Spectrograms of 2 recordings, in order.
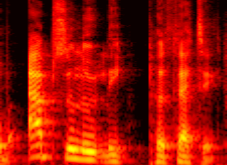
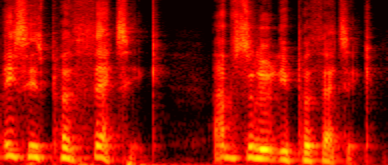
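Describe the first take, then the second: First: Said in the usual way. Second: High, scornful "pathetic"; scornful disbelief. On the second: Real, not acted. Coach scoffing at a trader who quit early, high and scornful. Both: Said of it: "getting a little bit, you know, emotional".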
